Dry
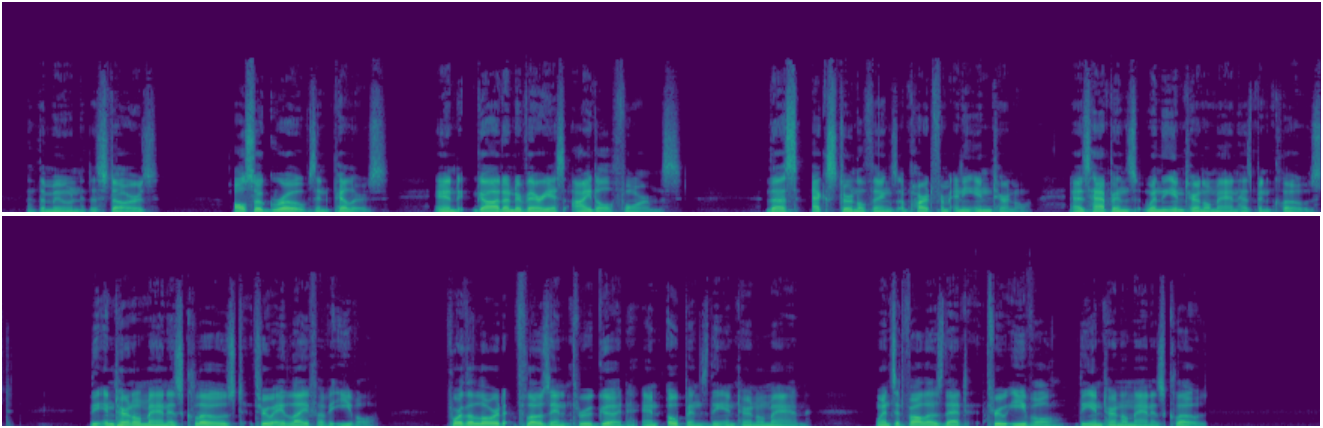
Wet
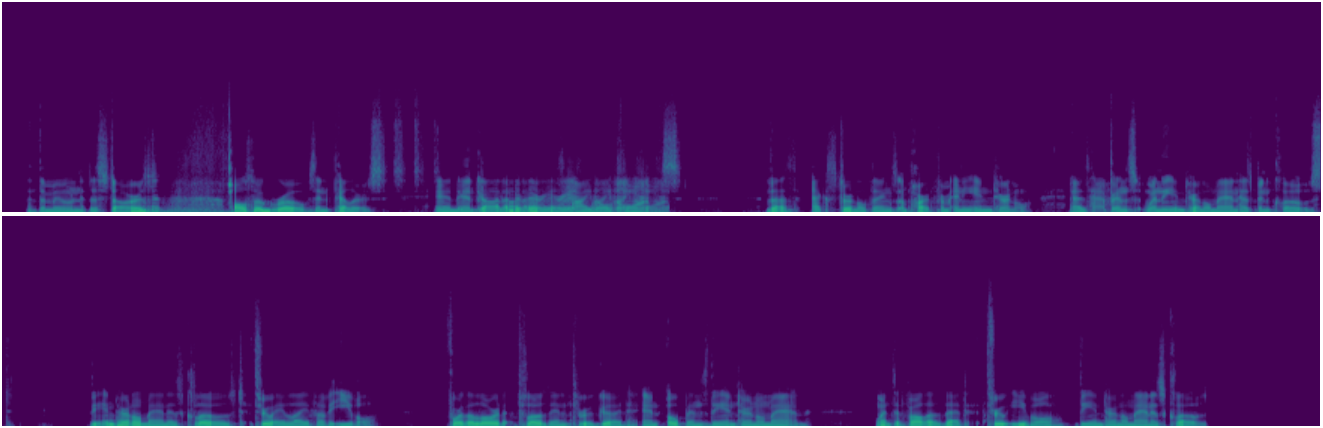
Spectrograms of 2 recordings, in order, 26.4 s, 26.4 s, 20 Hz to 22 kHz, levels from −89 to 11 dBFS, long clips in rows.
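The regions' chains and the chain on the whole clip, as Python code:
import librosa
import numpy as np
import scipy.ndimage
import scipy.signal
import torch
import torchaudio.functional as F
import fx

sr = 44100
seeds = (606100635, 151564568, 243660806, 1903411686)

y = fx.chain(x, sr, fx.median_filter(points=3),
    fx.low_shelf(hz=110.0, db=8.0),
    fx.env_flatten(amount_pct=100), at=(1.29, 2.68))
y = fx.chain(y, sr, fx.clip_hard(threshold_db=-16.0),
    fx.echo_thinned(ms=196, feedback_pct=49, hz=150.0, wet_db=-8.0), at=(3.73, 6.67))
y = fx.chain(y, sr, fx.highpass(hz=610.0, slope=6),
    fx.over_compress(threshold_db=-27.0, ratio=-0.5), at=(10.84, 11.67))
y = fx.chain(y, sr, fx.highpass(hz=94.0, slope=12),
    fx.band_squash(depth_pct=70), at=(20.47, 21.09))
y = fx.env_lowpass_down(y, sr, base_hz=740.0, full_db=-19.5)
y = fx.graphic_eq_31(y, sr, hz=(100, 800, 2000, 4000), db=(4, -3, -11, -6))
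y = fx.level_steps(y, sr, step_db=11)
y = y * librosa.db_to_amplitude(-5.5)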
